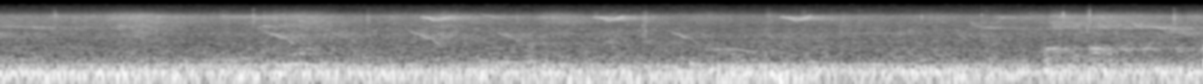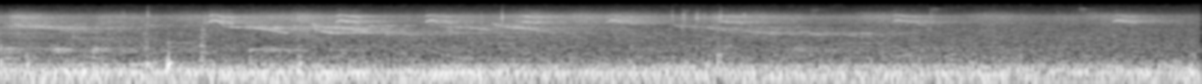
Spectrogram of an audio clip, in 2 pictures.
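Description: Small birds chirping: many short, high, falling chirps and some longer downward sweeps, busiest in the second half, over a steady low background rumble.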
